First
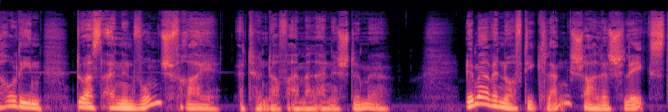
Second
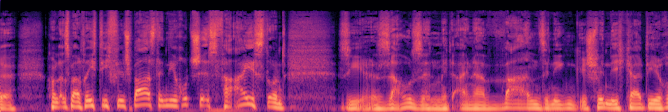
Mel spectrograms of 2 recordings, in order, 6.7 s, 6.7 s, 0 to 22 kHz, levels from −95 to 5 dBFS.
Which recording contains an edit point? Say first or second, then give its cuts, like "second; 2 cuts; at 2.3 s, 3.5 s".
first; 1 cut; at 2.2 s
